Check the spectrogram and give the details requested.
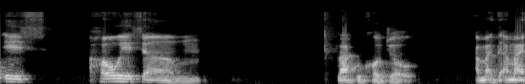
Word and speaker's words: Lakou Kajou: And I know, how is Lakou Kajou? Am I saying it correctly? Lakou Oh, Kajou. Lakou Kajou.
